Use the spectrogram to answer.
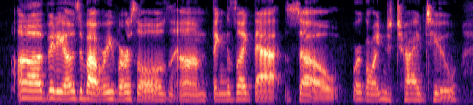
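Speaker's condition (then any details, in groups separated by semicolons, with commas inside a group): ALS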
